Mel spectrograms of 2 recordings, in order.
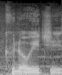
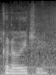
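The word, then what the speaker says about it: くノ一: The ninjas and the kunoichi, sorry. How do you pronounce that? Is that kunoichi?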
